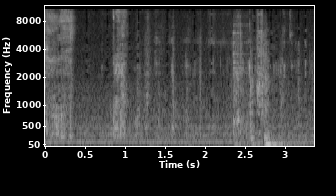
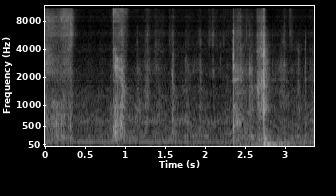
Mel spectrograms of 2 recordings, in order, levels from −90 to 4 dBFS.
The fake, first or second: second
